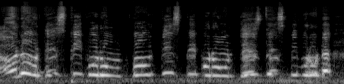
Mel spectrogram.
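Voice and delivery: very high whiny mock voice; mocking deniers. Commentator parodies people denying voter fraud, mocking high-pitched voice. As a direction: squeal their denials in a mocking high pitch. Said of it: "as much as they claim that".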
